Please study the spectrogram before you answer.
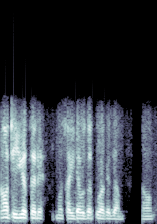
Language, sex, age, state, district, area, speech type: Assamese, male, 18-30, Assam, Sivasagar, rural, conversation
